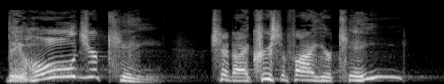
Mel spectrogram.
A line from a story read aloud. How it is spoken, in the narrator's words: Pilate mocks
